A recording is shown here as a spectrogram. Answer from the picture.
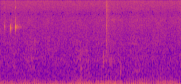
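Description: Mia, an old eight-year-old cat, purrs in a steady, low, continuous rumble that fills the whole few seconds, with a faint rhythmic pulse and a couple of soft high ticks above it. No one speaks.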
